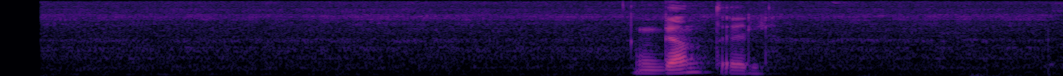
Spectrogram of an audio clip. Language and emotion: Russian, neutral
